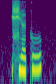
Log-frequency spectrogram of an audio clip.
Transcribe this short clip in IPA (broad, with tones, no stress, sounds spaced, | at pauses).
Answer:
ɕ j ɛ˧˥ k u˧˥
